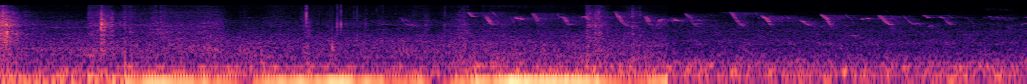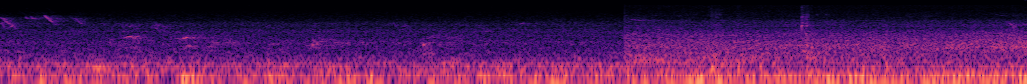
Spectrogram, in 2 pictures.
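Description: A bird sings a quick run of high chirping notes over outdoor ambience. Near the start there are a few knocks of a hoe chopping into clay soil.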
